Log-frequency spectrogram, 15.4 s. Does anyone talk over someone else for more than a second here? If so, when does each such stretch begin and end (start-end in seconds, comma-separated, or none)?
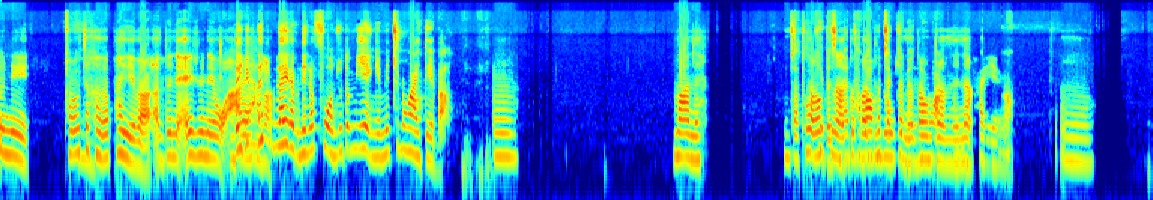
10.7-12.9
